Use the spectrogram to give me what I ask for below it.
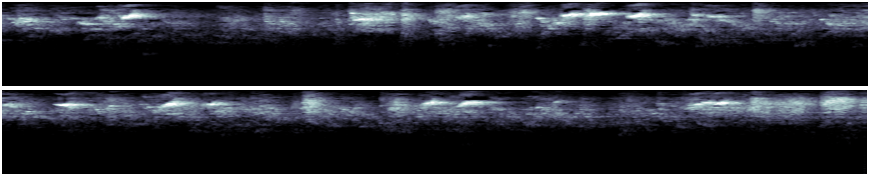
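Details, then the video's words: Household budgerigars keep up a lively warbling babble: high chirps, grating squeaks and tiny whistles tumbling together in an unbroken, fast-paced jumble. "budgies tutuqusu papagan"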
